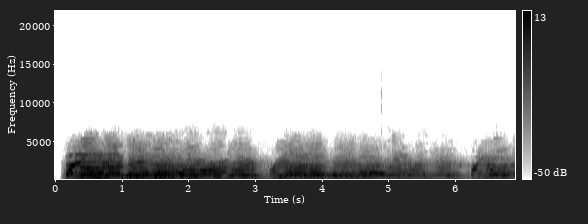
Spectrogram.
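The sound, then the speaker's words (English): A large protest crowd in the streets of Portland, Oregon, at night shouts together in loud, sustained bursts, voices rising in unison for a few seconds, briefly dipping, then surging again in a rough chanting rhythm. “announcement that no charges would be filed against two of the Louisville police officers involved in the shooting death of Breonna Taylor, people took to the streets in places like New York, Denver, and Portland.”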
